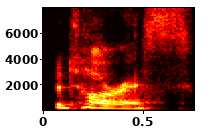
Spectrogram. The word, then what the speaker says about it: Vitarus: Okay, the god is pronounced V-I-T-A-R-U-S. – Vitaris. Let's go with it. – And their town, is called Adkova. A-D-C-O-V-A, Adkova.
